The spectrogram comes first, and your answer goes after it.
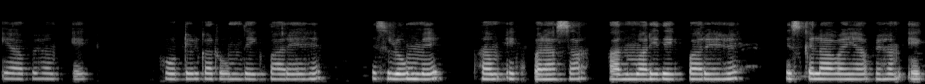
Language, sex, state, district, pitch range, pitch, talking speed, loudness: Hindi, female, Chhattisgarh, Bastar, 245-260 Hz, 250 Hz, 190 wpm, -22 LUFS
